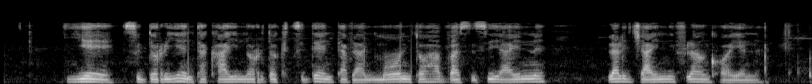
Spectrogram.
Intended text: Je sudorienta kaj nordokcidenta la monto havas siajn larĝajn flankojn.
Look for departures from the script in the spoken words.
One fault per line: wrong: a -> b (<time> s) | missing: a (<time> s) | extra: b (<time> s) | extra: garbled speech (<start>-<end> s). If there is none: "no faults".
no faults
